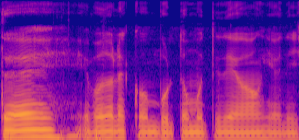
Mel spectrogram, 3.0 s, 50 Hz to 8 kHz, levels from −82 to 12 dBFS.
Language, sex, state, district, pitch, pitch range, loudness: Chakma, male, Tripura, Dhalai, 85 Hz, 80-95 Hz, -17 LUFS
